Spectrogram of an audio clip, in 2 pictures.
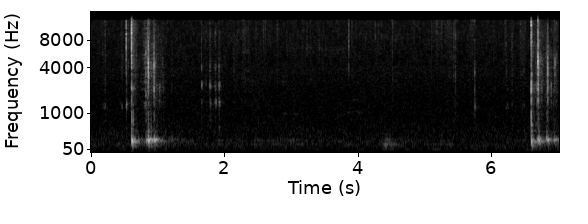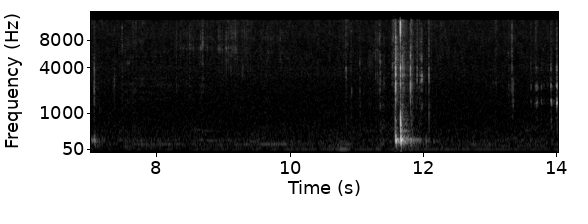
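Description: A green and white striped bar of solid soap, held in the fingers of a hand with long nails, is cut with a blade. Three main short crunchy scraping cuts, with a warm low-mid body and bright edges, stand out against near silence, with a few faint ticks and scrapes in between.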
